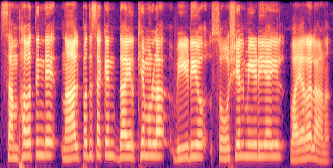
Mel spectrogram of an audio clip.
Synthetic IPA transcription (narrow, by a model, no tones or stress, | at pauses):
sɐmbʱɐʋɐt̪ːinde̞naːlpɐðɨsekːɐnɖd̪ɐjrkʰjɐmuɭːɐʋiːɽijo̞ːso̞ːʂjɐlmiːɽijɐjilʋɐjɐrɐlaːɳɨ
